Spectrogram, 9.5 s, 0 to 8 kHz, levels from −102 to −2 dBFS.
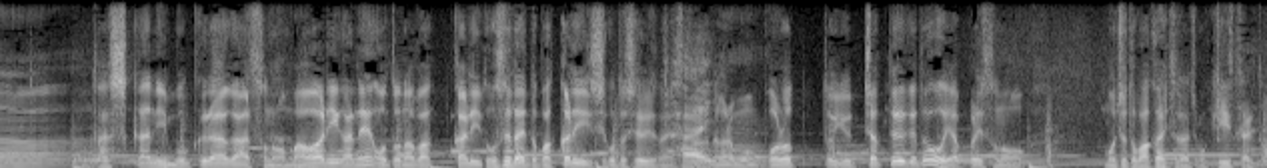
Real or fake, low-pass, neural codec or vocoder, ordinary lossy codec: real; none; none; none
